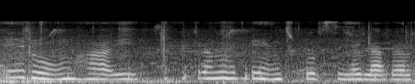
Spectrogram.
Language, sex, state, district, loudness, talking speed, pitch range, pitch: Magahi, female, Jharkhand, Palamu, -14 LUFS, 145 wpm, 235-265 Hz, 245 Hz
